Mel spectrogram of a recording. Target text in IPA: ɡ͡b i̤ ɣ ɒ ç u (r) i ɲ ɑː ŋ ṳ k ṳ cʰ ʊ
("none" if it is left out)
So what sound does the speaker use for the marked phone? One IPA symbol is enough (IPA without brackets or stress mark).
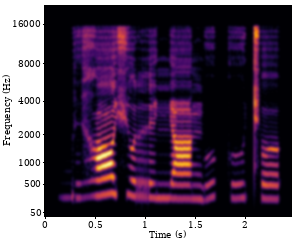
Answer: r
